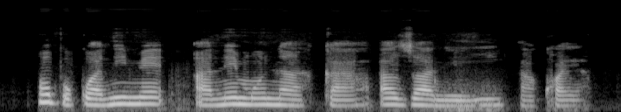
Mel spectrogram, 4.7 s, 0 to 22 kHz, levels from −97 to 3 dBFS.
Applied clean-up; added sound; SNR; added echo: neural mask model RNNoise.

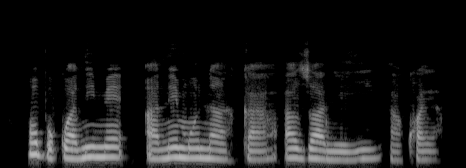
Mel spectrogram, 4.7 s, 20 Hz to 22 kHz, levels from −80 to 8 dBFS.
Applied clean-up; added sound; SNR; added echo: none; none; none; none.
